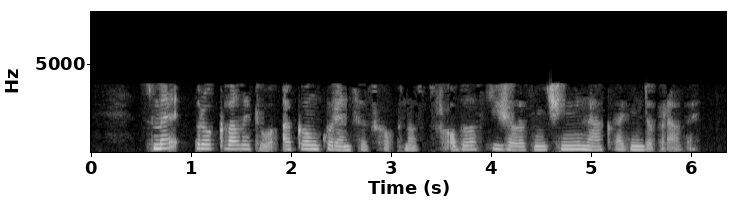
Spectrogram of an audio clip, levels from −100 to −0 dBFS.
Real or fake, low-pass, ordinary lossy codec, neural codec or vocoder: real; 7.2 kHz; AAC, 16 kbps; none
